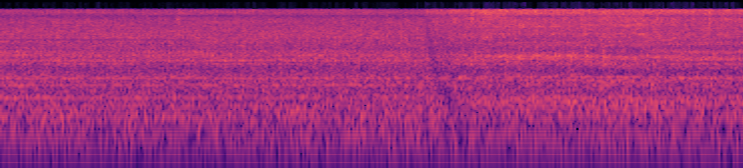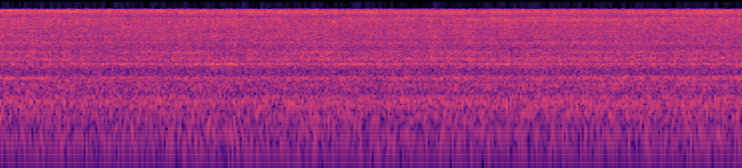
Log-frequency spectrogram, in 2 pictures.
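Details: Jeep WJ cold morning start, steady idle: dry, busy metallic rattle, loudest in upper range, seemingly from the transmission bell housing; stops completely and is gone by about three minutes. Cause suspected, not confirmed.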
